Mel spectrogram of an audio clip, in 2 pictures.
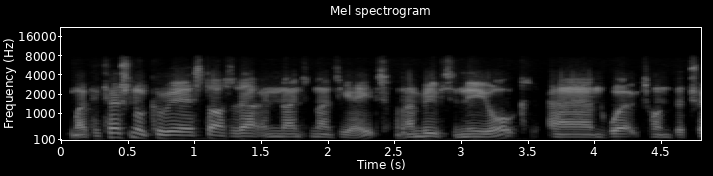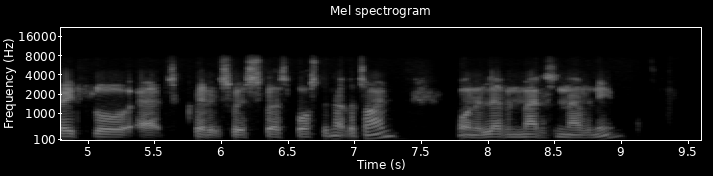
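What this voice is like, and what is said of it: British accent. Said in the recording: “I picked up this fantastically British accent”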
